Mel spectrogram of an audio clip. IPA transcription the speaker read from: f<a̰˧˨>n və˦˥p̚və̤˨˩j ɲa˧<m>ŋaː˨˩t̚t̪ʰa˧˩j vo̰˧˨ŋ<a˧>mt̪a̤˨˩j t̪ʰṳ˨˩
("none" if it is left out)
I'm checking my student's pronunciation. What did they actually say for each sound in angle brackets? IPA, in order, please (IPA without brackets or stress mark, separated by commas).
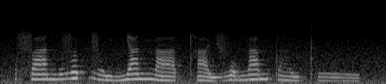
a˧, n, a˧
